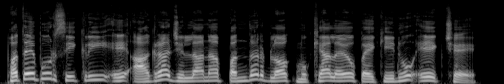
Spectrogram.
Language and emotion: Gujarati, neutral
